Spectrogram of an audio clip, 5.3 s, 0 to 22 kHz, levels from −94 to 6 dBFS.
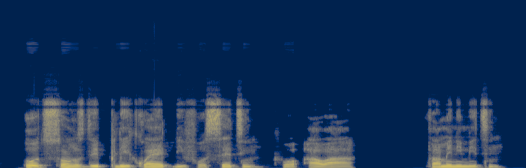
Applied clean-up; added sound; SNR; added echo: neural mask model Resemble Enhance denoiser.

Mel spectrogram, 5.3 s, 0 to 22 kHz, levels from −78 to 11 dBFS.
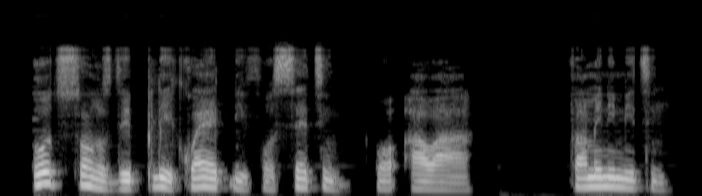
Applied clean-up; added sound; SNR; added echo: neural mask model DeepFilterNet 3.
